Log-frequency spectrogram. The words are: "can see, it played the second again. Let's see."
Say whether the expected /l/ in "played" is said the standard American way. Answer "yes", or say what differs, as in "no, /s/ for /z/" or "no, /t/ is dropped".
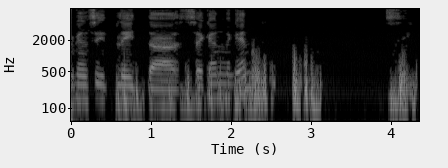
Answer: yes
